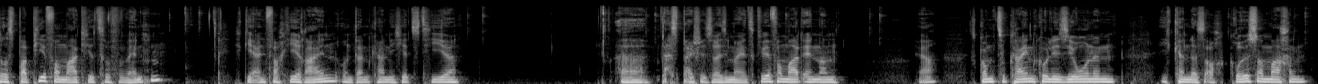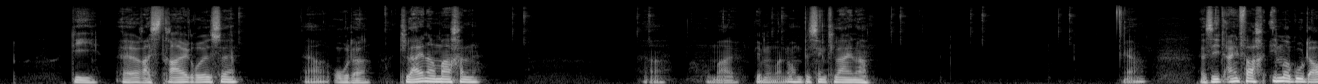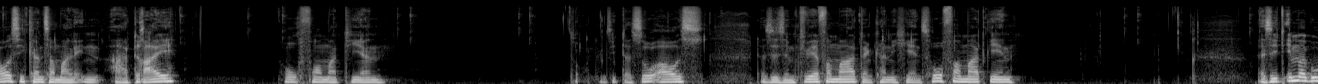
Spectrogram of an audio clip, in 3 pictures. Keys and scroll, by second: 1.9 shift+super+l, 10.8 shift+super+l, 17.0 shift+super+l, 26.6 shift+super+l, 33.3 shift+super+l.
